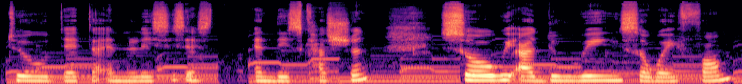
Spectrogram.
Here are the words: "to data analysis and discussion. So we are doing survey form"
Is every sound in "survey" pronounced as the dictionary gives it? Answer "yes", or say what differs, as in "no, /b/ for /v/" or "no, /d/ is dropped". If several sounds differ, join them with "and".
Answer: no, /w/ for /v/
